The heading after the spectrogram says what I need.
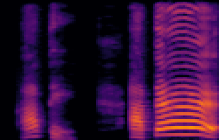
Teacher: a sílaba tônica é a última nós temos uma oxítona terminada em e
